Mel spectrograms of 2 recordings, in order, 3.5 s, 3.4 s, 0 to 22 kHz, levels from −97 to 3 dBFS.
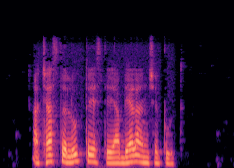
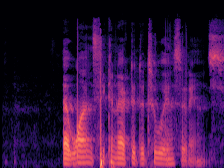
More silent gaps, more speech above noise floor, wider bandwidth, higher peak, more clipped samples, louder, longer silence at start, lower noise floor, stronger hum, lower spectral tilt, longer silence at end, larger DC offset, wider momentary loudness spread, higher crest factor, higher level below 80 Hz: neither; first, 57 dB vs 47 dB; second, 8.8 kHz vs 14.5 kHz; first, -2 dBFS vs -8 dBFS; neither; first, -20 LUFS vs -28 LUFS; second, 0.5 s vs 0.95 s; about the same, -76 dBFS vs -75 dBFS; neither; first, -8 dB/octave vs -5.5 dB/octave; first, 0.9 s vs 0 s; neither; about the same, 10 LU vs 12 LU; about the same, 18 dB vs 20 dB; second, -62 dBFS vs -48 dBFS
